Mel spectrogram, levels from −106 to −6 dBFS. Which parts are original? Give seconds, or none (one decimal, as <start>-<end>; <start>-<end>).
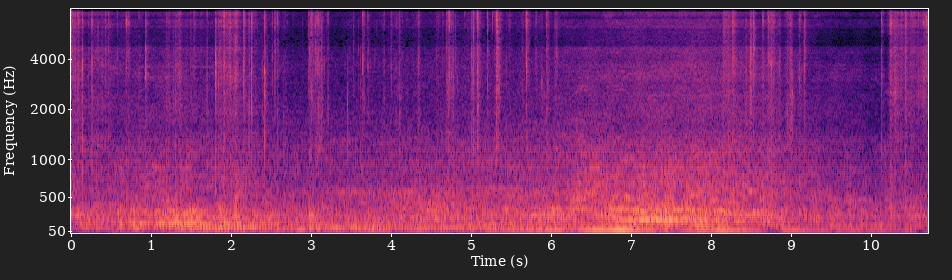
2.3-6.1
